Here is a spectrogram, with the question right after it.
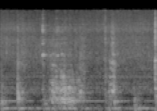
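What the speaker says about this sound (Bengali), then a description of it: "এখন মশলাটাকে খুব ভালো করে নেড়ে চেড়ে একটু কষিয়ে নেব" Ground spice paste for prawn curry (chingri bhuna) stirred and fried in a pan, with scraping spoon strokes at irregular intervals over a soft, low sizzle, close and fairly loud.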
